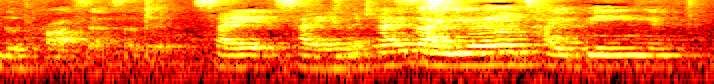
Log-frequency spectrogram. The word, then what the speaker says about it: cyanotyping: Cyanotyping, canotyping. We're talking about which proper way to say it, but it's cyanotyping. I think so.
